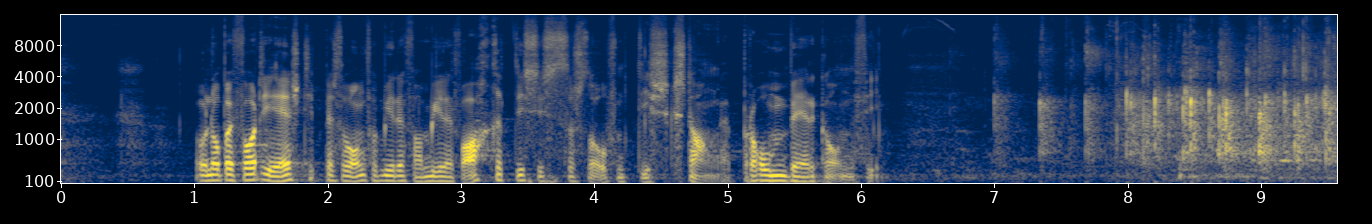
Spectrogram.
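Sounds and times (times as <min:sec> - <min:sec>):
speech: 0:01.0 - 0:06.3
audience applause with dense clapping: 0:07.0 - 0:09.5.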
